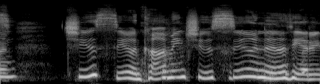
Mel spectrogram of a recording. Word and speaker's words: Chiu-Soon: Chiu-Soon. Tama ba? Tama Not bang too pronounce? soon. Chiu-Soon.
